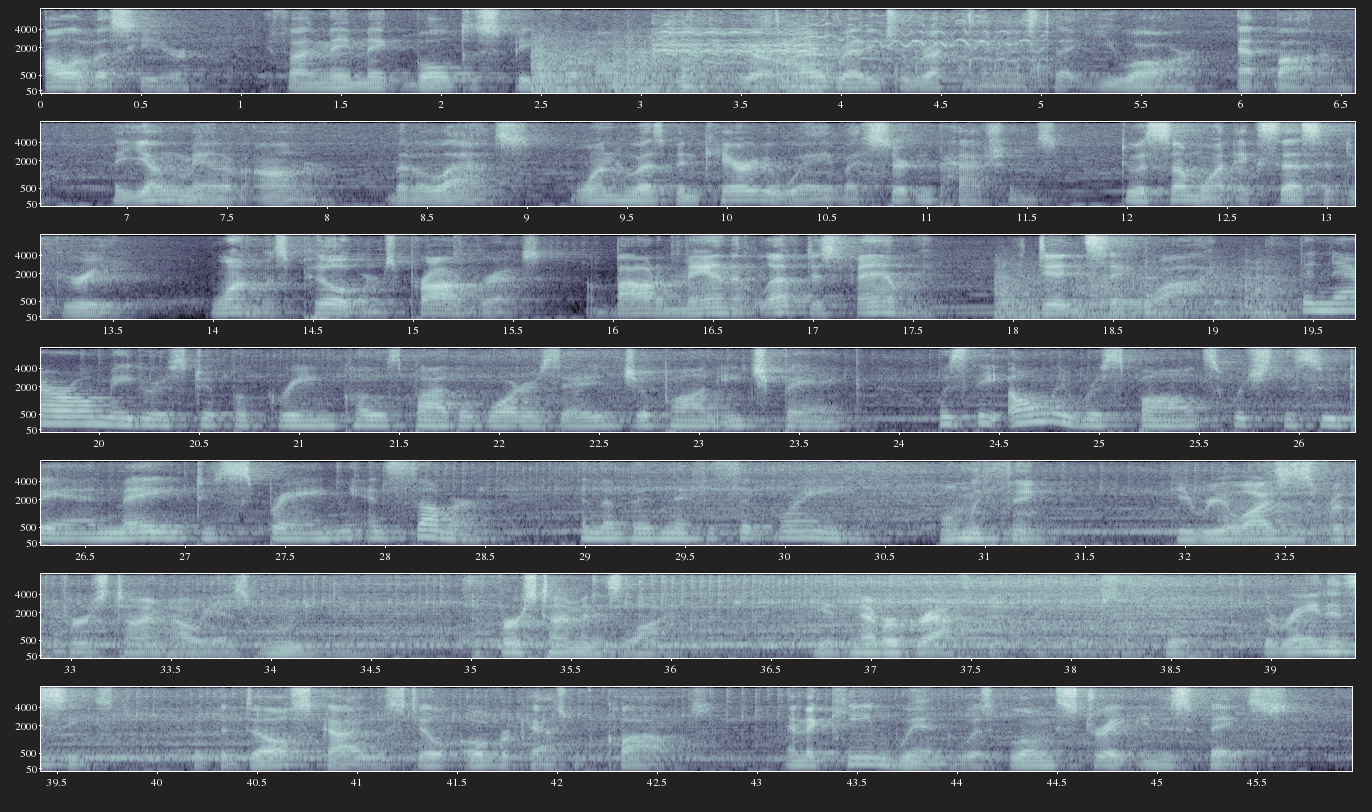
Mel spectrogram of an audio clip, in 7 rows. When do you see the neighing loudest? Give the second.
4 s.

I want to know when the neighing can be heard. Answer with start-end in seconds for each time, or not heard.
3.0-5.0.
